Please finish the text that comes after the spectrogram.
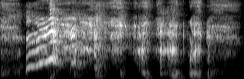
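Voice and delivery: high breathy evil cackle; doll cackle. Retold or imitated. Chucky gloats after the kill with a high breathless cackle. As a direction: let out a shrill whispery doll laugh. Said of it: "and Chucky's like".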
